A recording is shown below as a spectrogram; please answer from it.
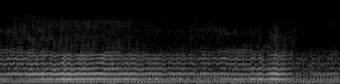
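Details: Bees visiting pink Japanese quince (japonica) flowers, flitting without settling; a loud, continuous wing buzz with a strong tonal drone that wavers slightly in pitch and fades a little toward the end.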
